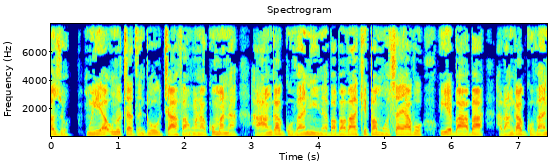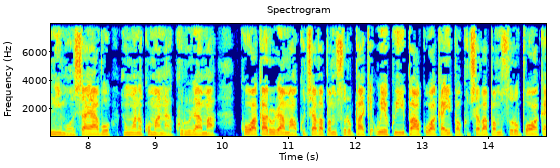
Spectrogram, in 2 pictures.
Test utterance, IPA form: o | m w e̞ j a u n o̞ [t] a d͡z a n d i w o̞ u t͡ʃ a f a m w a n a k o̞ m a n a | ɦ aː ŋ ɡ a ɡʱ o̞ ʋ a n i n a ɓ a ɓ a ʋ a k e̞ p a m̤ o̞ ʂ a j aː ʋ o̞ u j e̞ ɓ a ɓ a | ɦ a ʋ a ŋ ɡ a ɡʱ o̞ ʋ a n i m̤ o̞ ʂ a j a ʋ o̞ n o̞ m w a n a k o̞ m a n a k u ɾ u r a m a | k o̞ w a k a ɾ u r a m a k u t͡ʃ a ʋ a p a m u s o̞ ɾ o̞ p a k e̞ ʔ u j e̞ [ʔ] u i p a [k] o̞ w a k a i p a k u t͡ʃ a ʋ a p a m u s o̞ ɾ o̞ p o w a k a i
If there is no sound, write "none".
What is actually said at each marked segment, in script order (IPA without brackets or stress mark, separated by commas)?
t, k, k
